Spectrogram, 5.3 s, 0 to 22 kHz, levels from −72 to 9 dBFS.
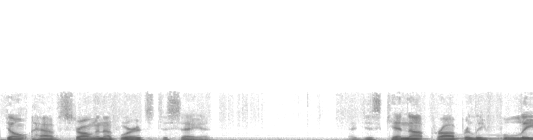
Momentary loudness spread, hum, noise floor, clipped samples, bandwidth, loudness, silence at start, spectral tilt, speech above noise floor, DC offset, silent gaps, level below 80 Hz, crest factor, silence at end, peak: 12 LU; none; -54 dBFS; under 0.1%; 8 kHz; -28 LUFS; 0 s; -5.5 dB/octave; 26 dB; under 0.1%; none; -56 dBFS; 18 dB; 0 s; -10 dBFS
